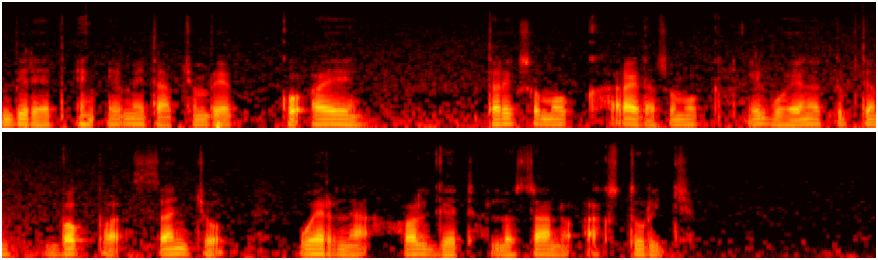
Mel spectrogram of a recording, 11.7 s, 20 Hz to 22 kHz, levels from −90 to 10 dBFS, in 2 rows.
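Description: From start to end, the speech carries overdone noise removal. A noise reduction stage was pushed too hard. It compares each frequency band against its estimate of the noise and cuts any band that comes close. Softer parts of the voice sit near that level, so they vanish along with the noise. The pauses drop in level, dotted with twinkling specks where isolated bands flicker on and off.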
